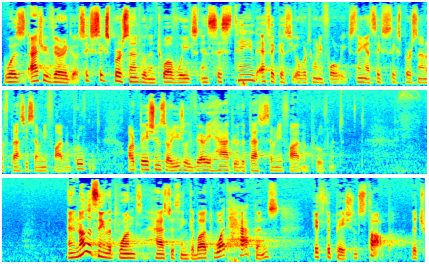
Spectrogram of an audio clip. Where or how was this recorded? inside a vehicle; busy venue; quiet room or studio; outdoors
busy venue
